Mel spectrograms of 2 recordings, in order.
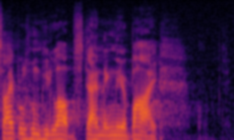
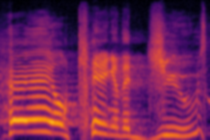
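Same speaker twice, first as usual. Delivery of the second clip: loud, high, slow sneering hail; mocking hail; 11 semitones higher, 10 dB louder, much slower than usual. Soldiers jeering at Jesus in the purple robe, loud slow mockery.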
